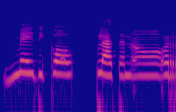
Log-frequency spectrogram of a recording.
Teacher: são palavras têm a antepenúltima mais forte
